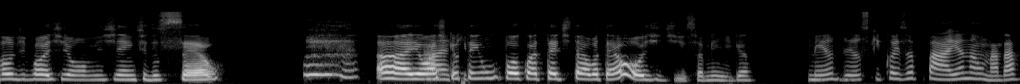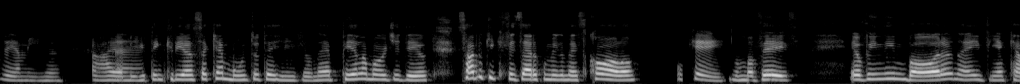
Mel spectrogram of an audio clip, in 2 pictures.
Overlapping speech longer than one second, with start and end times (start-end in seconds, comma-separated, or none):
none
